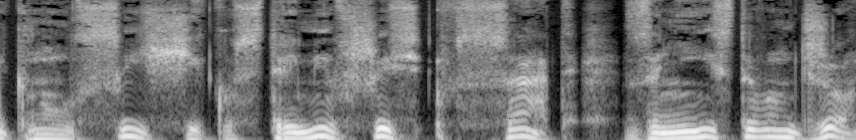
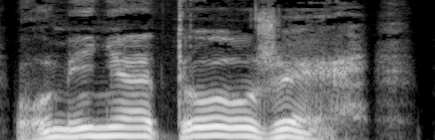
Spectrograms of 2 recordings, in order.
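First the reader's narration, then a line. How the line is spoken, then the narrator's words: Distant booming voice. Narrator (Russian): прогремел голос неустрашимого Джона из темных глубин сада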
